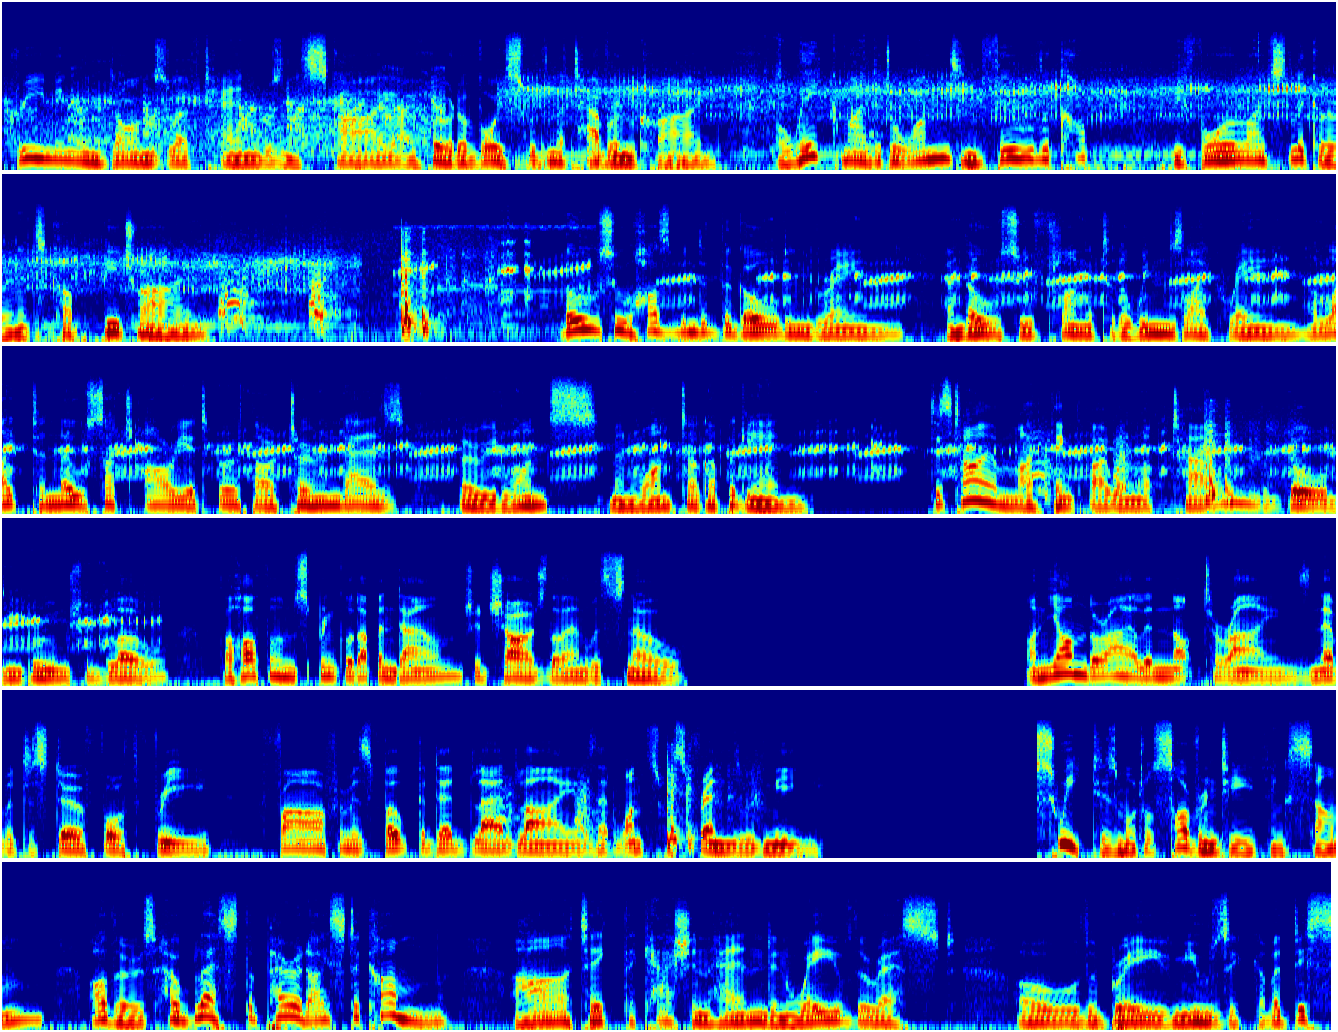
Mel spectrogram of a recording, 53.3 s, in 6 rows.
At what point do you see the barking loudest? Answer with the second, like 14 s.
12 s.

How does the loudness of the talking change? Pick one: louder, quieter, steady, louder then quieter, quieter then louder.
steady.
